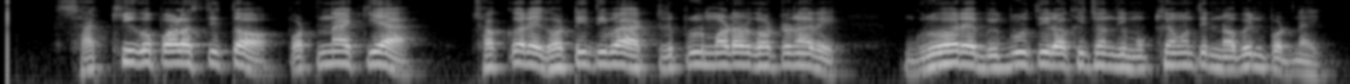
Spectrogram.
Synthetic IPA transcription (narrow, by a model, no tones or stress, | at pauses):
sakʰːiɡopaɭɔst̪it̪ɔpɔʈnajkia | t͡ʃʰɔkːɔɾeɡʱɔʈit̪iβaʈɾipulmɔɽɔɾɡʱɔʈɔɽ̃aɾe | ɡɾuɦɔɾebibɾut̪iɾɔkʰit͡ʃʰɔnt̪imukʰːjɔmɔnt̪ɾinɔbinpɔʈna̰j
